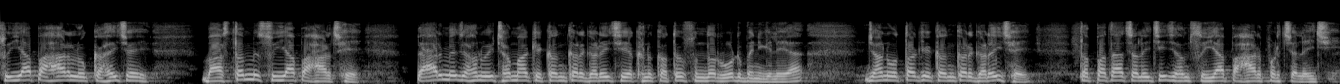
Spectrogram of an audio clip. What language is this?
Maithili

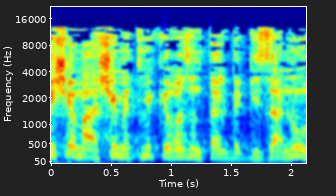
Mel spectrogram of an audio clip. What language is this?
Hebrew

